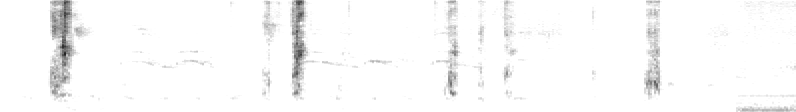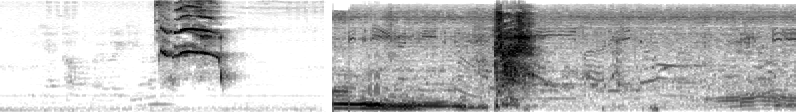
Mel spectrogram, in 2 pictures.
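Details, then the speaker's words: Animal sneezing, possibly after getting water in its nose: several tiny, sharp sneezes, then a louder snorting burst with squeaky noises. "Are you gonna sneeze? Bless you. Did you get water in your nose?"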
